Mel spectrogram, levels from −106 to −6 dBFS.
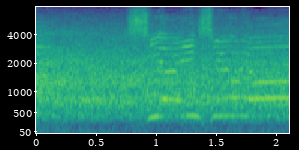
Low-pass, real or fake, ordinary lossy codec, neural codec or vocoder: none; real; none; none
